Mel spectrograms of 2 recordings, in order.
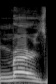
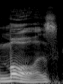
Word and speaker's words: Murs: when I heard Snoop say my name for the first time, it was like, Ollie Murs, big Snoop Dogg. I was like, oh my God. But when Shaggy does Ollie Moores, he calls me Ollie Moores.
